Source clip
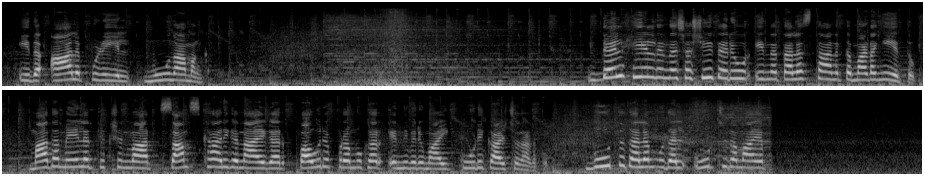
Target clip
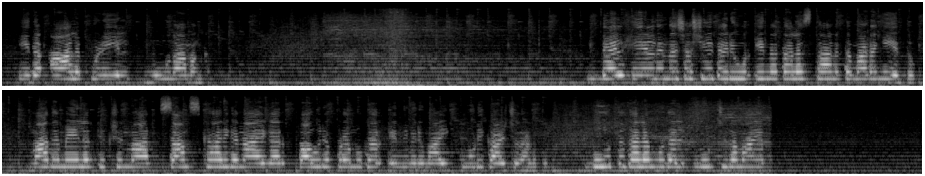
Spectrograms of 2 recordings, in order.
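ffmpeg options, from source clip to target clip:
-filter_complex "[0:a]afftfilt=real='hypot(re,im)*cos(PI*b)':imag='0':win_size=1024:overlap=0.75,asplit=4[a][b][c][d];[b]asetrate=37084,aresample=44100,atempo=1.18921,volume=-17dB[e];[c]asetrate=52444,aresample=44100,atempo=0.840896,volume=-16dB[f];[d]asetrate=58866,aresample=44100,atempo=0.749154,volume=-16dB[g];[a][e][f][g]amix=inputs=4:normalize=0,volume=3.5dB"

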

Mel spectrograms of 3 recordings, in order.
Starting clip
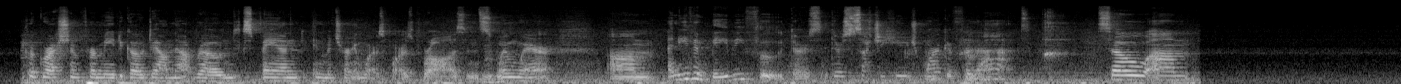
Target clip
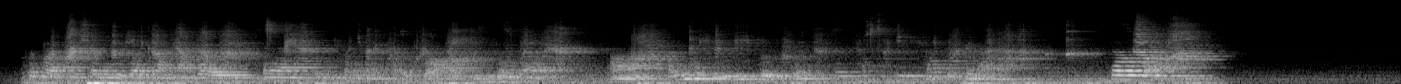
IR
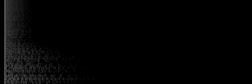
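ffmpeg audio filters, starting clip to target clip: -filter_complex "[0:a]adynamicsmooth=sensitivity=1:basefreq=910,acrossover=split=1100[a][b];[b]adelay=210[c];[a][c]amix=inputs=2:normalize=0[d];[1:a]atrim=start_sample=2205,afade=t=out:st=0.37:d=0.01,atrim=end_sample=16758[e];[d][e]afir=irnorm=-1:irlink=0,volume=-2.5dB"

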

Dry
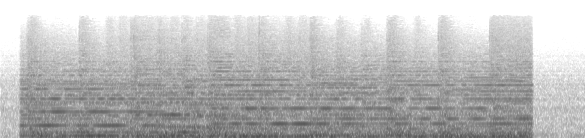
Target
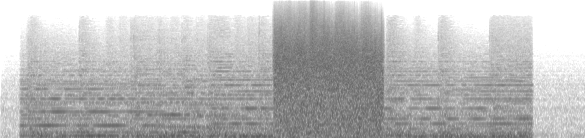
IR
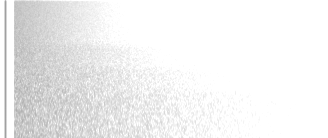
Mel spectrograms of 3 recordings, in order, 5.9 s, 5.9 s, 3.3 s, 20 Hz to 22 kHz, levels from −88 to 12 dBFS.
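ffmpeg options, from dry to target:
-filter_complex "[0:a]asplit=3[a][b][c];[a]afade=t=out:st=2.72:d=0.02[d];[b]aeval=exprs='0.188*sin(PI/2*10*val(0)/0.188)':c=same,afade=t=in:st=2.72:d=0.02,afade=t=out:st=3.82:d=0.02[e];[c]afade=t=in:st=3.82:d=0.02[f];[d][e][f]amix=inputs=3:normalize=0,adynamicequalizer=threshold=0.02:dfrequency=2400:dqfactor=0.7:tfrequency=2400:tqfactor=0.7:attack=5:release=100:ratio=0.375:range=3:mode=boostabove:tftype=highshelf,volume=-4.5dB"

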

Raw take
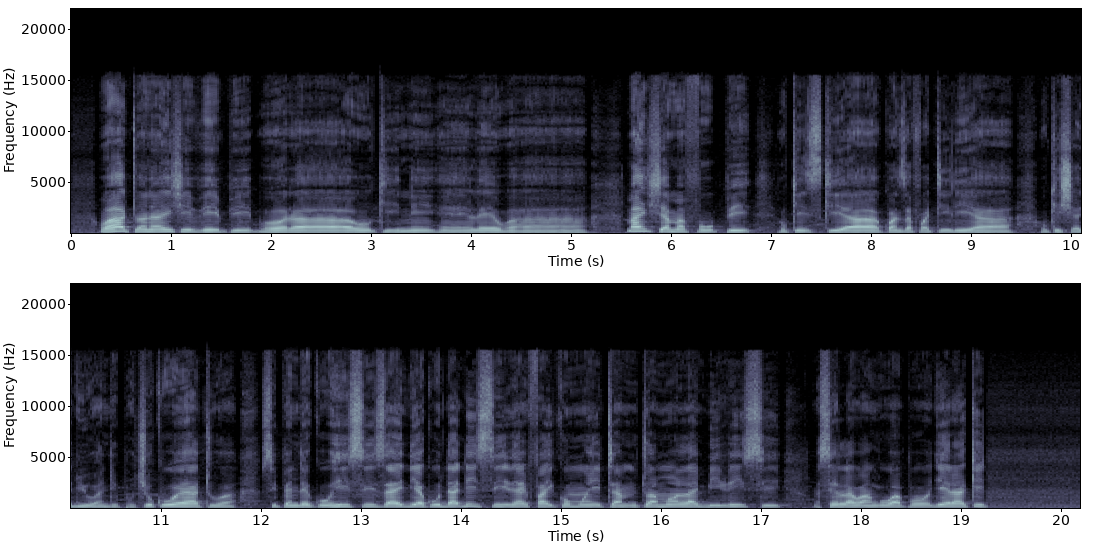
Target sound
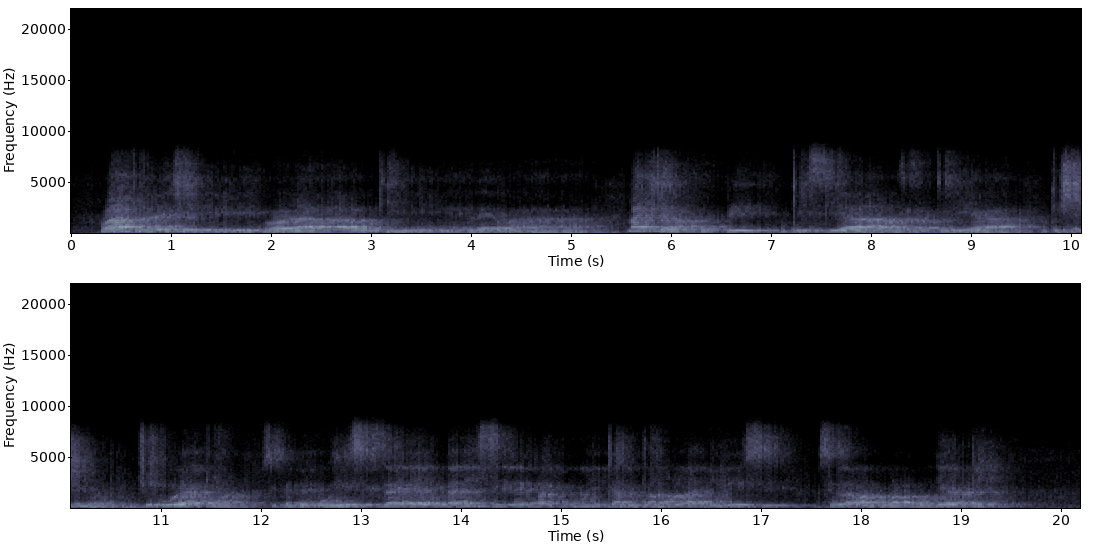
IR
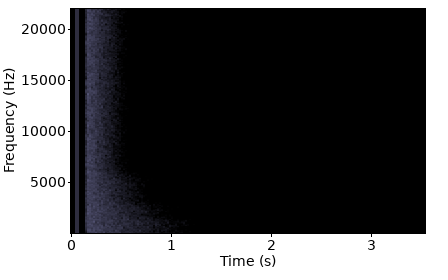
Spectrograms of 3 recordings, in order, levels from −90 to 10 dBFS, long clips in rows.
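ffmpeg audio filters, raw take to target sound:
-filter_complex "[0:a]asetnsamples=n=441:p=0,asendcmd='1.43 highshelf g -4.5;3.42 highshelf g -11',highshelf=f=8.7k:g=-10.5,aeval=exprs='(tanh(3.55*val(0)+0.15)-tanh(0.15))/3.55':c=same[a];[1:a]atrim=start_sample=2205,asetrate=70560,aresample=44100[b];[a][b]afir=irnorm=-1:irlink=0,volume=-9dB" -ar 48000 -c:a libopus -b:a 10k

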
